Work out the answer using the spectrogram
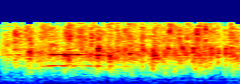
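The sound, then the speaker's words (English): Audience applause, with many hands clapping in a dense, continuous patter that stays even in loudness from start to finish. “Can we clap for her?”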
